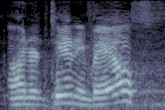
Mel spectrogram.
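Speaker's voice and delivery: auctioneer call. Real, not acted. Auctioneer calling bids.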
